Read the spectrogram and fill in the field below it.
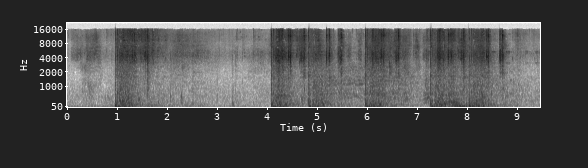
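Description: Gunshots fire in loud bursts.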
